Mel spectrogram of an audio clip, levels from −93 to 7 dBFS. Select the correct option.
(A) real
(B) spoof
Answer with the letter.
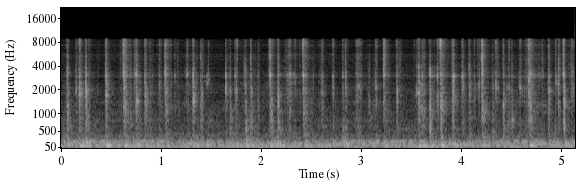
B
